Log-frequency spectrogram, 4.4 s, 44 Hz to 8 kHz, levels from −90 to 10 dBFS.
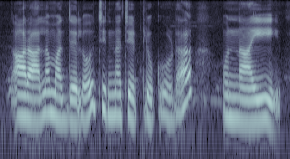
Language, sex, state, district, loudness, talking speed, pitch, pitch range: Telugu, female, Telangana, Hyderabad, -18 LUFS, 95 wpm, 180 Hz, 160-195 Hz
